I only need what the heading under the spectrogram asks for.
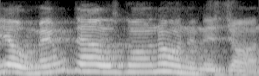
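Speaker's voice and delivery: acted-out scolding call-out voice. Retelling how a man in the I G B K reacts to dancing: imitating a man scolding. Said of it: "He like".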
